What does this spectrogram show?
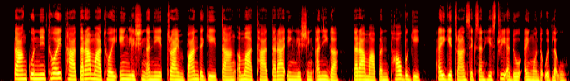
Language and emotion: Manipuri, neutral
